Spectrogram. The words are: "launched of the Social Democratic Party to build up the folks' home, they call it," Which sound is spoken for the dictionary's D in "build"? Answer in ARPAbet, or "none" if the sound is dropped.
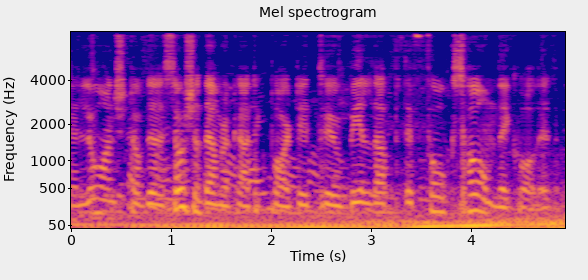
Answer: D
